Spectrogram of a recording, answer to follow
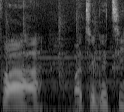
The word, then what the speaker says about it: Moto Guzzi: This is the pinnacle of Moto Guzzi cruisers. Just hearing the term Moto Guzzi, I promise you, just the way you pronounce it, 100% correct.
